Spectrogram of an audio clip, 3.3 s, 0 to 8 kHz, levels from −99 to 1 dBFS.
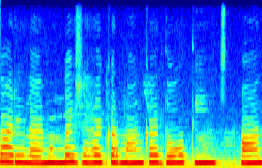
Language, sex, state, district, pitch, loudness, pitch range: Hindi, female, Maharashtra, Gondia, 315 Hz, -11 LUFS, 310-325 Hz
